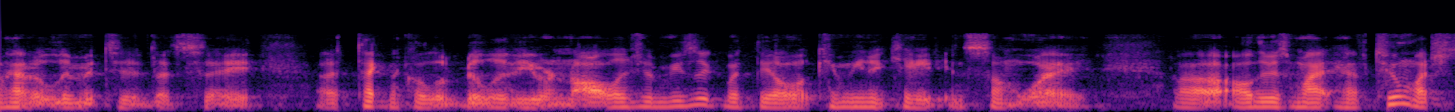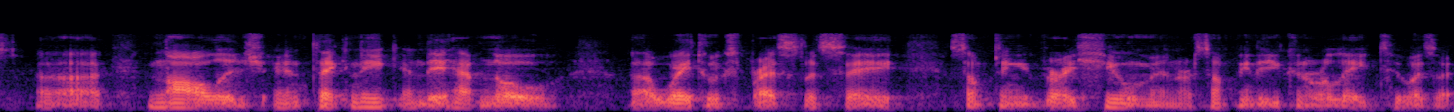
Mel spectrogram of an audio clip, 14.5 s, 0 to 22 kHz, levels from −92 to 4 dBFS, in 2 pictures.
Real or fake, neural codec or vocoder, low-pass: fake; vocoder, 22.05 kHz, 80 mel bands, HiFi-GAN; 7.2 kHz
